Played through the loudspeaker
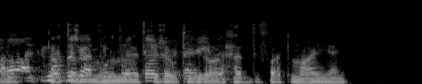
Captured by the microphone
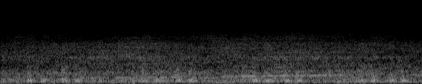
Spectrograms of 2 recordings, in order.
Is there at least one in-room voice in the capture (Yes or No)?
No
